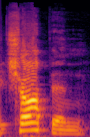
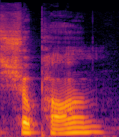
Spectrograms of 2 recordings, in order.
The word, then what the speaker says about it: Chopin: without anybody saying it I would just say chopping because you know and it's clearly not that but is it I think it's Chopin no maybe that'd be like the French pronunciation of it I don't remember that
